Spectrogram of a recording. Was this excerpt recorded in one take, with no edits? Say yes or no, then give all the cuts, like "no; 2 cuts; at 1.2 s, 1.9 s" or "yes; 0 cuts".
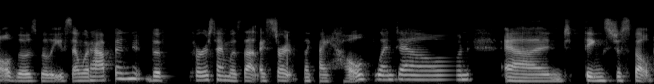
no; 2 cuts; at 2.6 s, 3.7 s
